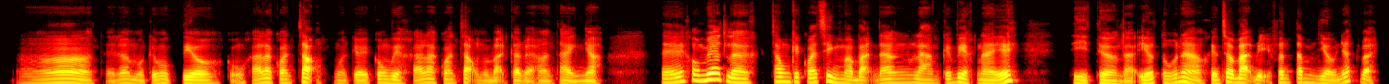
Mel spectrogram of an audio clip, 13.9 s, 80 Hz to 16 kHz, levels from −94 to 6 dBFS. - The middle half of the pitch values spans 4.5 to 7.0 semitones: No, average, 4.1 semitones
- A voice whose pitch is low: Yes, low, 115 Hz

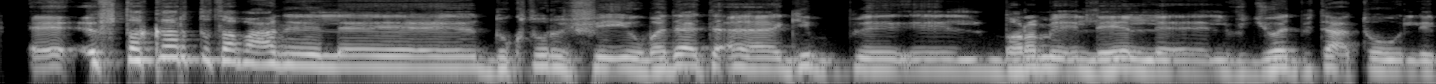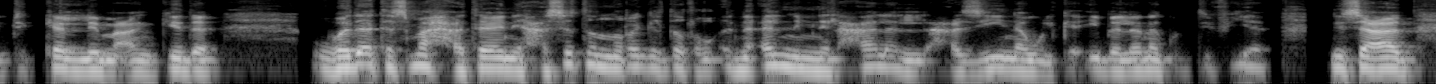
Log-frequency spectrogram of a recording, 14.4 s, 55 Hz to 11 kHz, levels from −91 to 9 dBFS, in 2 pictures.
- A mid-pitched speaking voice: Yes, medium, 145 Hz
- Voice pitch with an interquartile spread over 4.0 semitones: No, average, 3.7 semitones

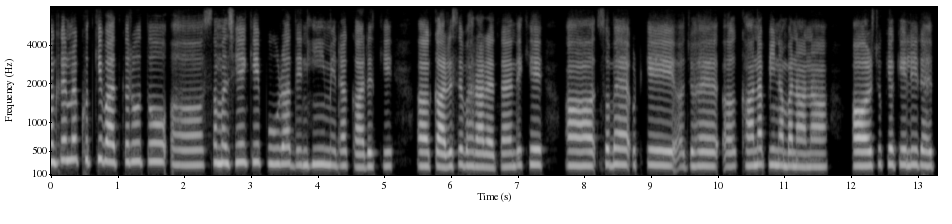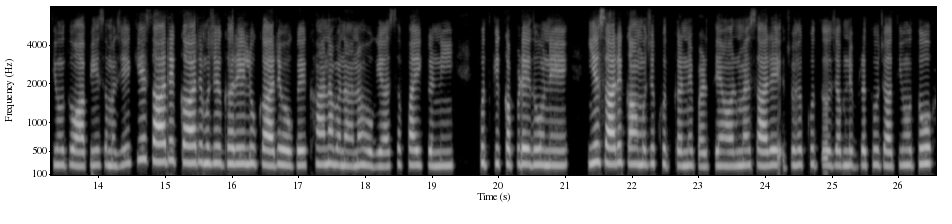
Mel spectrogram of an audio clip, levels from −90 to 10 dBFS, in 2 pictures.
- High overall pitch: Yes, very high, 260 Hz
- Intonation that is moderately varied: No, narrow, 2.1 semitones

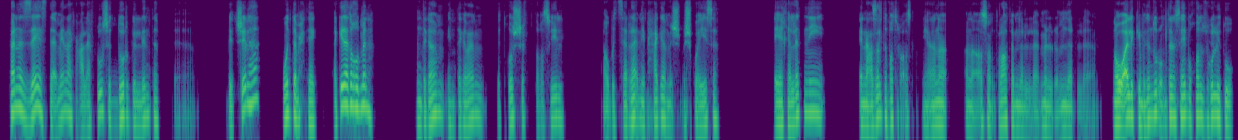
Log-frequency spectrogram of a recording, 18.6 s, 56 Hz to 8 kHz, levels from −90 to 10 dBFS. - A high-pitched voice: No, low, 120 Hz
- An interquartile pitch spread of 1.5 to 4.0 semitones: No, average, 4.7 semitones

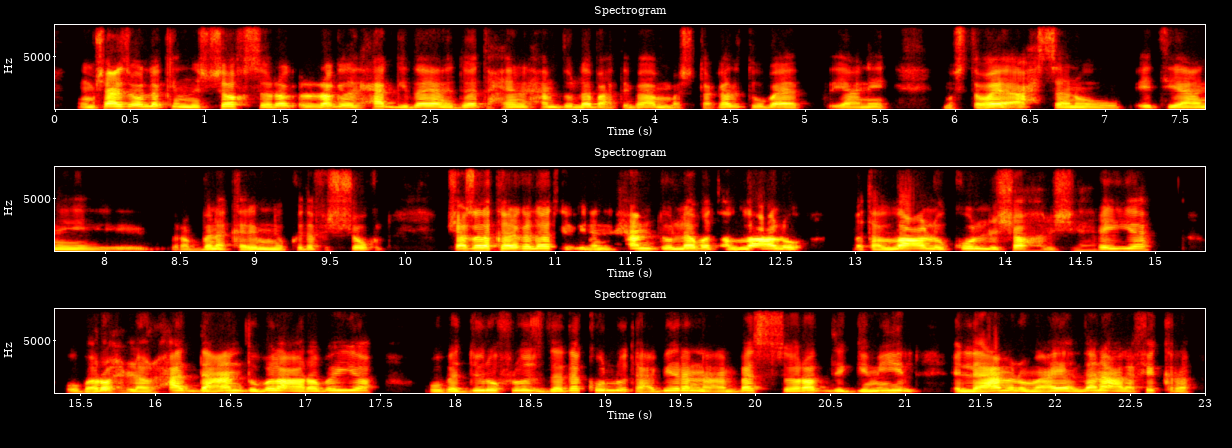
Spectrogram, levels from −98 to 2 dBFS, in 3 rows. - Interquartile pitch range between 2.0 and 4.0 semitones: Yes, average, 3.7 semitones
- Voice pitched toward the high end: No, low, 135 Hz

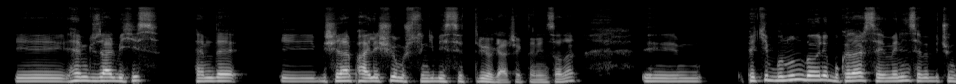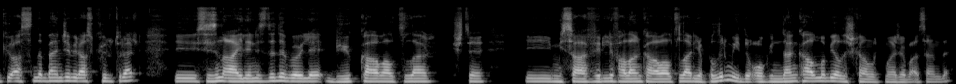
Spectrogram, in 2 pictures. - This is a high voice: No, medium, 145 Hz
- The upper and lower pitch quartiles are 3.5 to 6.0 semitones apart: No, average, 2.7 semitones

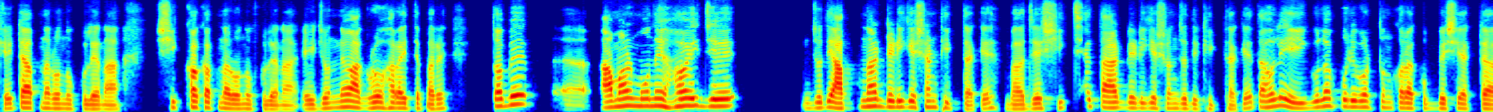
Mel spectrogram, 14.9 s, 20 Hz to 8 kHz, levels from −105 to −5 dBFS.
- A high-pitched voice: No, medium, 140 Hz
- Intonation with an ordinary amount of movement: Yes, average, 4.2 semitones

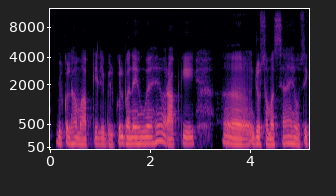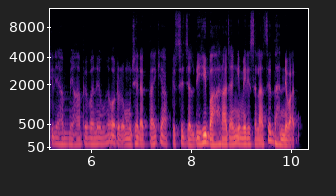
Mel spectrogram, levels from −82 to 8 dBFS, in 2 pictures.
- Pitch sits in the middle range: No, low, 105 Hz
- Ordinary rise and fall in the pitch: No, narrow, 2.2 semitones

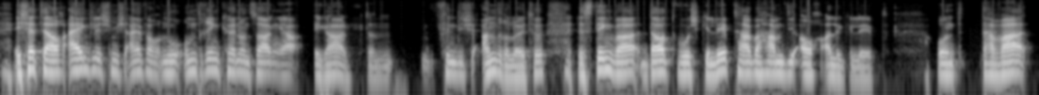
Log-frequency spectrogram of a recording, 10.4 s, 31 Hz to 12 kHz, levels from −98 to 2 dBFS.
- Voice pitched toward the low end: Yes, low, 120 Hz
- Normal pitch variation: Yes, average, 3.2 semitones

